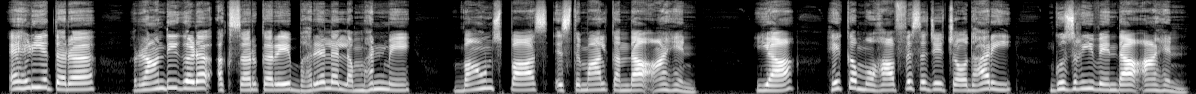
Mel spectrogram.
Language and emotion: Sindhi, neutral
